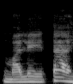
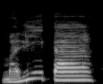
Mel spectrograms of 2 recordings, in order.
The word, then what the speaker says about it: maleta: Ah tapos yung pagbigkas ng maleta ay dapat maleta hindi malita.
